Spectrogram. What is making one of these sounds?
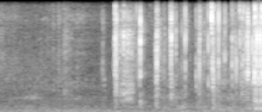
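A plastic sheet rustles and crinkles as a hand handles it.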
